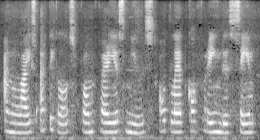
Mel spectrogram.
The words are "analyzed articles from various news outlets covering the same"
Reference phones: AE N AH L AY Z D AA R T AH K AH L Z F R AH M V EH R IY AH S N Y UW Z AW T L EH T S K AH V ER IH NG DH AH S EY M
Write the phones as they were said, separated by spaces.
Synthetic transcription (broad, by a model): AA N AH L AY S AA R T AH K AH L S F R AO M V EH R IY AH S N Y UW S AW T L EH T K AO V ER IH NG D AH S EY M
